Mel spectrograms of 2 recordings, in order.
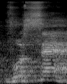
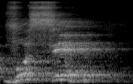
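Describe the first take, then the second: First: The final vowel is open. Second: The final vowel is closed. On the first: The speaker calls it wrong. "você não fala você" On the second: The speaker calls it right. "você fala você"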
